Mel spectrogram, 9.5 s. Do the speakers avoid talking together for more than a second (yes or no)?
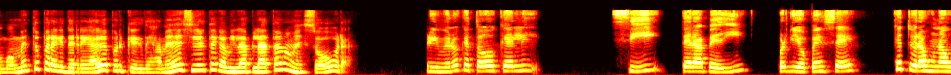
yes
